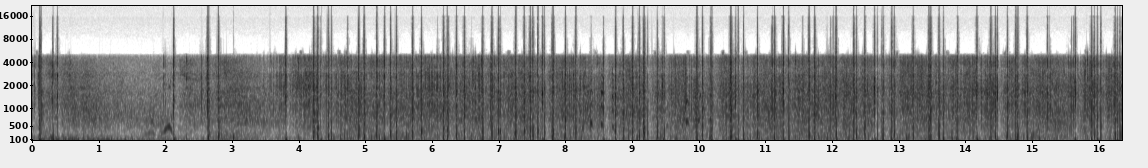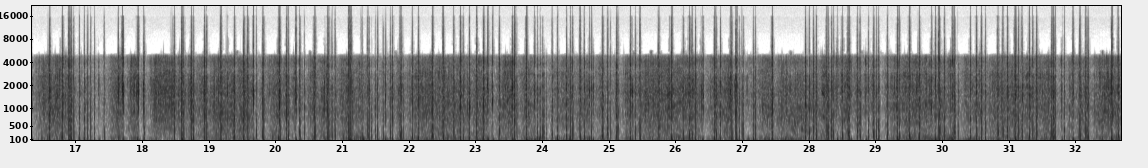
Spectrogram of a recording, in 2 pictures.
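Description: Fireworks display in a dense barrage: a rapid, unbroken run of bangs and crackles, many a second, beginning abruptly and staying loud throughout.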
